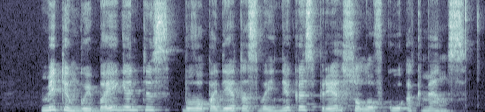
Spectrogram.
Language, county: Lithuanian, Alytus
